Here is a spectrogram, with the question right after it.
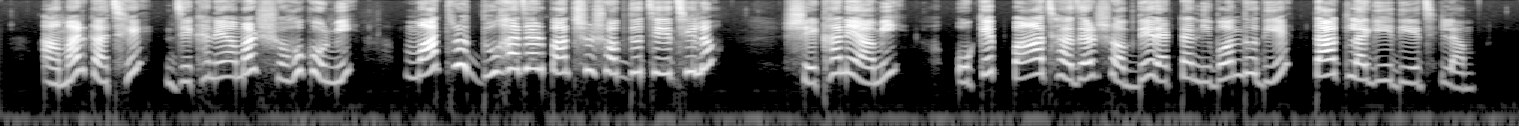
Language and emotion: Bengali, surprised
